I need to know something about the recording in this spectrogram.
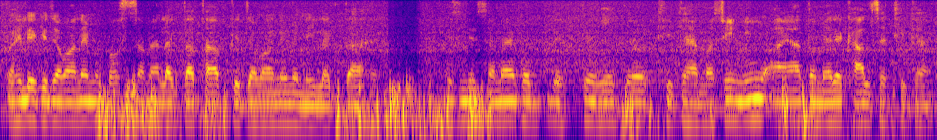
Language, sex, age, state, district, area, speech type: Urdu, male, 18-30, Bihar, Khagaria, rural, spontaneous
